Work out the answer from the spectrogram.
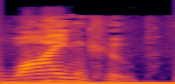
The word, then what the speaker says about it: Wynkoop: very special guest today is actor Joel D wine coup what's up Joel Herzog thank you you're the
